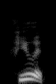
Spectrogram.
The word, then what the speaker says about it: fuet: Fuet, Catalan pronunciation, fuet, is a Catalan thin, dry-cured, sausage of pork meat in a pork gut.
